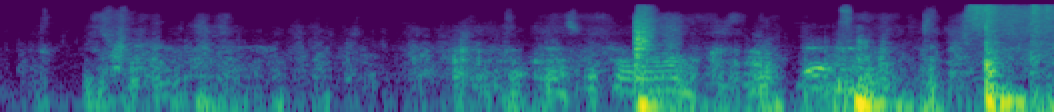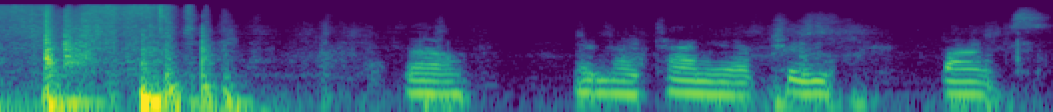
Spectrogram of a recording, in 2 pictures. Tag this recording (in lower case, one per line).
speech
inside a small room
